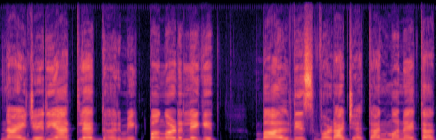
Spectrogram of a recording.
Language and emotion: Goan Konkani, neutral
